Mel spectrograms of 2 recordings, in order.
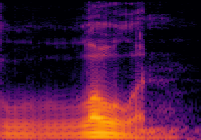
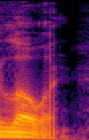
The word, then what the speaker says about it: Loughlin: in the Lori Loughlin which I actually think is pronounced Lolan I want hundred years everyone's been calling nobody screw she's never corrected it but I think it's actually Lowen anyway they knew what they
